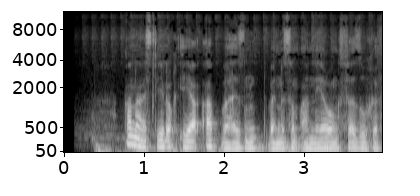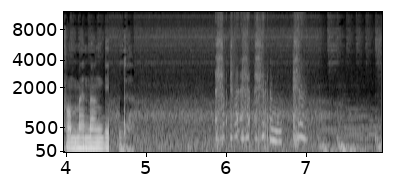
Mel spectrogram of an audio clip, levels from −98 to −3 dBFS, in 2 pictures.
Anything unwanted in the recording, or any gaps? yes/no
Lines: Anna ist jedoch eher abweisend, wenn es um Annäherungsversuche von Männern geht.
yes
